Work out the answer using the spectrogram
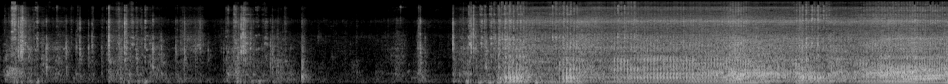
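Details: Honda Vario Techno carburetor scooter, after draining overfilled engine oil that had entered the carburetor and cleaning it: a few starter bursts, then it fires and holds a steady, even idle without misses or knocks; runs fine.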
